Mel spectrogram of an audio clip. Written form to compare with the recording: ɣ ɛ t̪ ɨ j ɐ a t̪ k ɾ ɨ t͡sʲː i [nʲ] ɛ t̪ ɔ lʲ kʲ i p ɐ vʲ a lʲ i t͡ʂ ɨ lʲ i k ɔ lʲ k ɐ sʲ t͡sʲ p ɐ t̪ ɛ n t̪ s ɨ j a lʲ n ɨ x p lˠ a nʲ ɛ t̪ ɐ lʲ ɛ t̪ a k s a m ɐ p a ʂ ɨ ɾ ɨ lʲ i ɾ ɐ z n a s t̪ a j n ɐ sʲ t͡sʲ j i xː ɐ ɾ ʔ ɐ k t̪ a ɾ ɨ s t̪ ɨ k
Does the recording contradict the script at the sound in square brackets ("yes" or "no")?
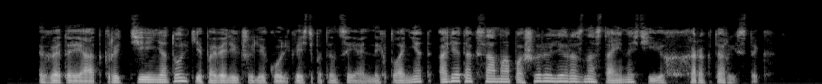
no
